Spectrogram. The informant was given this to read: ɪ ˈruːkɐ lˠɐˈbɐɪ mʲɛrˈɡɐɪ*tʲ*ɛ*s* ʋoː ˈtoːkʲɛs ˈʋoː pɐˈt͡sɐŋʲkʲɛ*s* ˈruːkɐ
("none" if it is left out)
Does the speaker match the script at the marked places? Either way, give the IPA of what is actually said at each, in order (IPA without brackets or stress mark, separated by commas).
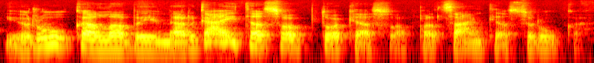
tʲ, s, s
